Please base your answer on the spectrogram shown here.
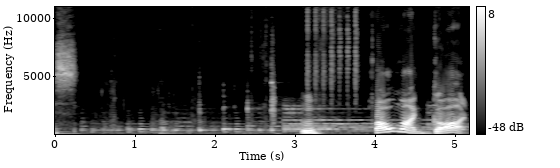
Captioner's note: chewing sounds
